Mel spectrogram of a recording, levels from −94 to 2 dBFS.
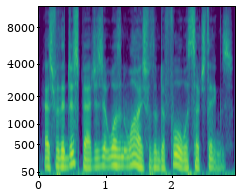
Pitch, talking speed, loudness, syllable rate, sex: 125 Hz, 285 wpm, -17 LUFS, 5.6 syllables/s, male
